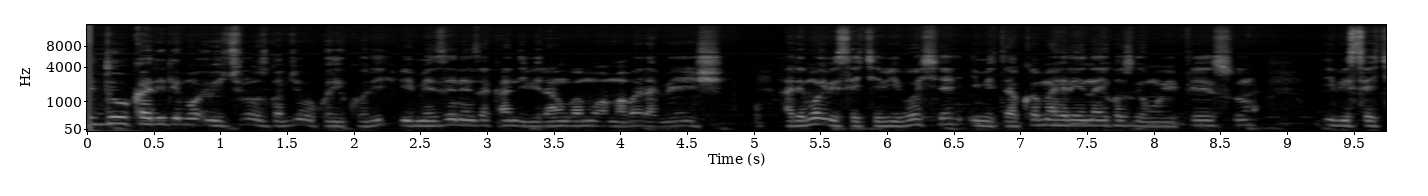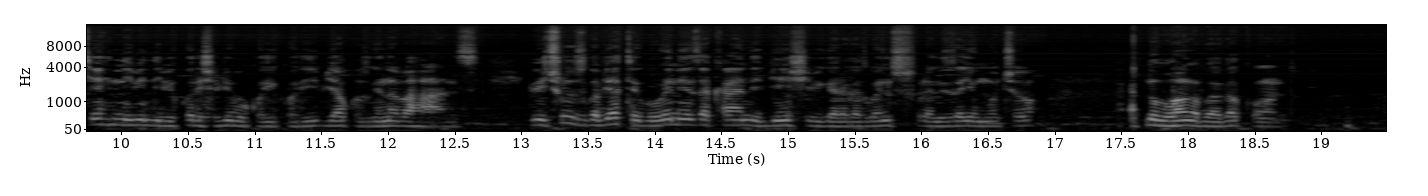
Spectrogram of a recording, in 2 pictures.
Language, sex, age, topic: Kinyarwanda, male, 25-35, finance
